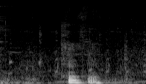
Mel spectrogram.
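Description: A black raven perched on top of a set of gates squawks twice in quick succession, two short, harsh, throaty calls, standing out against an otherwise quiet background.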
